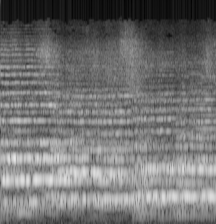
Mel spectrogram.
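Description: Women's choir singing held notes, accompanied by two violins and piano.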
